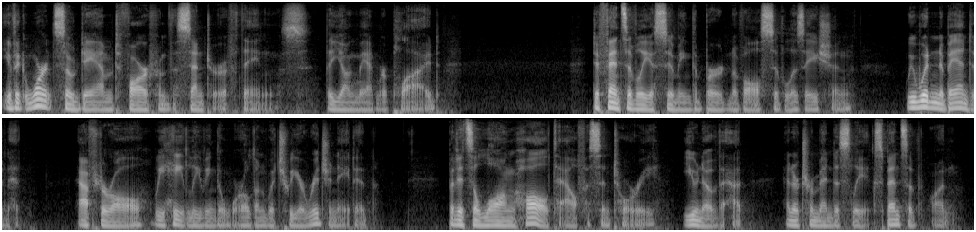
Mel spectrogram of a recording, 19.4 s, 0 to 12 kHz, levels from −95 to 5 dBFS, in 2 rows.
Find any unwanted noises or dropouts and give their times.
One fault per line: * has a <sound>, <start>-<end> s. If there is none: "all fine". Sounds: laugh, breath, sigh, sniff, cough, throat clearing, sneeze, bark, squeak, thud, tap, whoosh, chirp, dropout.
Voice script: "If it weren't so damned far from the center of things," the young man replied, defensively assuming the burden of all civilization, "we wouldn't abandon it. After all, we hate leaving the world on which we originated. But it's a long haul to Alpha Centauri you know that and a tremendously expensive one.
all fine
